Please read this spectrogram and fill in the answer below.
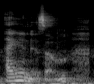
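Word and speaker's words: eonism: The minimizing of clothing was his reason for coining the term aeonism.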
